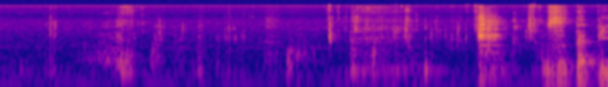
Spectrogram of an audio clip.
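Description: A man chews and slurps food close up.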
